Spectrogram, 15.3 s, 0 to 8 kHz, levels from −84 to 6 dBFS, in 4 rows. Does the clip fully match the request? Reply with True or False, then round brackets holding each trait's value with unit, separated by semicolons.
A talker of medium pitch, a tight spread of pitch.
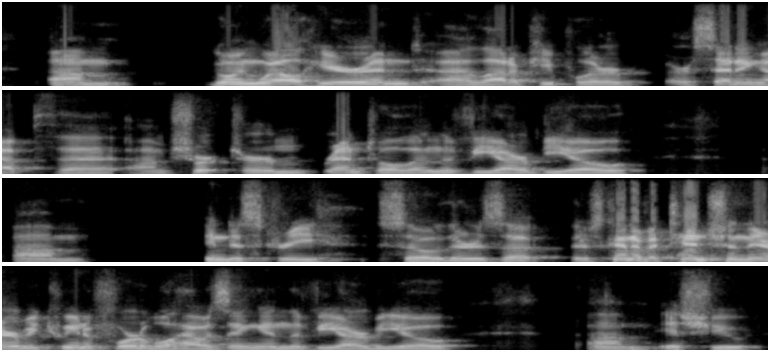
False (95 Hz; 1.9 semitones)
